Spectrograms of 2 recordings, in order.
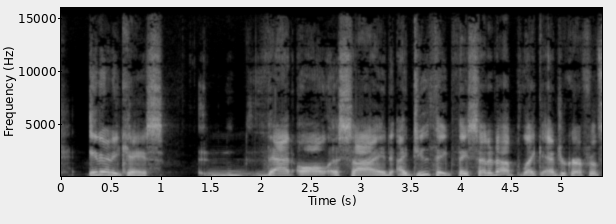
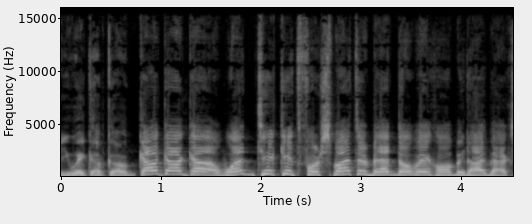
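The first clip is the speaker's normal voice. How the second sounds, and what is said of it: Babyish baby-talk voice. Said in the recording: “That was a baby accent. ... It's a baby accent. ... It seemed like it was like a little”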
